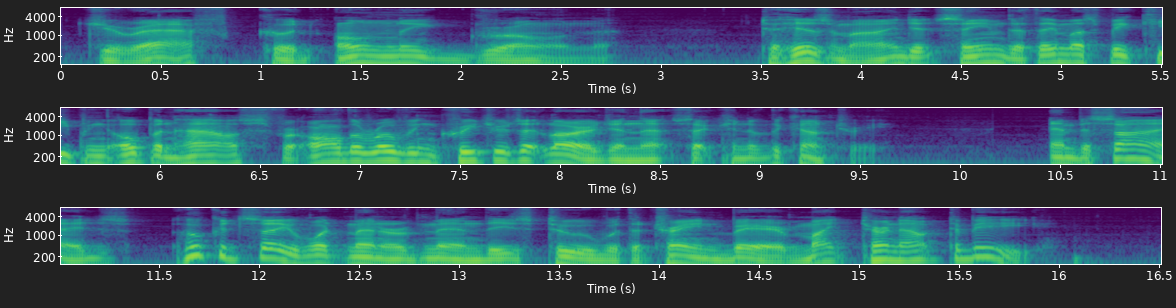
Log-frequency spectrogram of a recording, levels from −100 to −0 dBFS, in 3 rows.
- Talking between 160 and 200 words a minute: Yes, average, 180 wpm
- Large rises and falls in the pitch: Yes, wide, 8.2 semitones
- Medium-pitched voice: No, low, 105 Hz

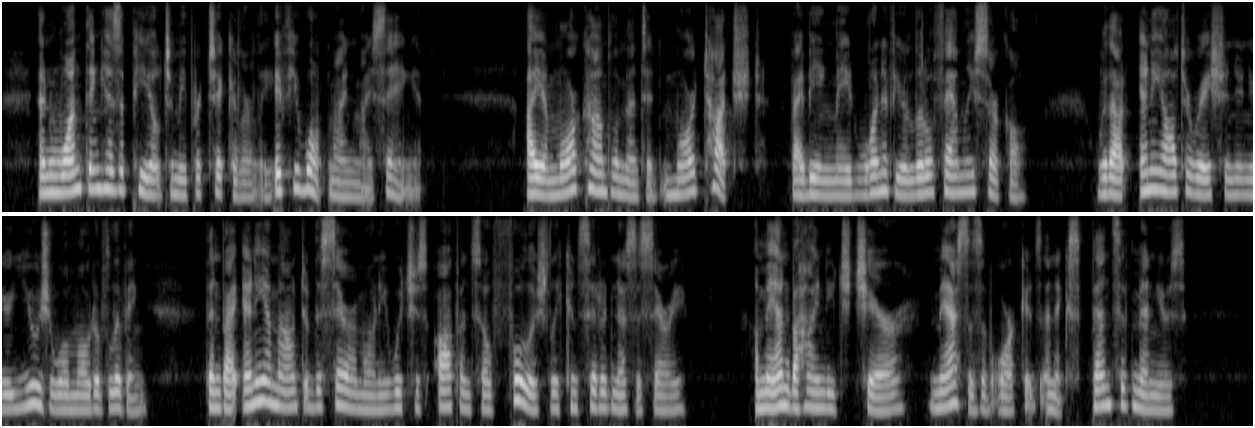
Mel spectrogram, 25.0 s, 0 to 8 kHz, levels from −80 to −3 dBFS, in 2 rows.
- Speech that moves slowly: No, average, 155 wpm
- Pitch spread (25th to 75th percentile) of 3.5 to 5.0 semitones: No, average, 3.0 semitones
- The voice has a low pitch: No, medium, 180 Hz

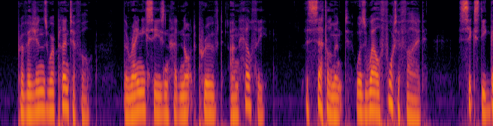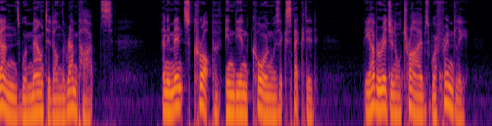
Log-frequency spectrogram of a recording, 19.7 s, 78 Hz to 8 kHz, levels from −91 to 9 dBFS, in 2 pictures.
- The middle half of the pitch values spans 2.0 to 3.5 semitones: Yes, average, 2.9 semitones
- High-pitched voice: No, low, 125 Hz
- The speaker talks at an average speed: No, slow, 105 wpm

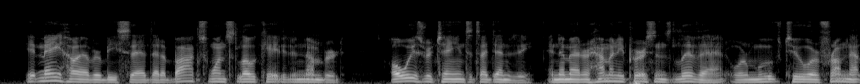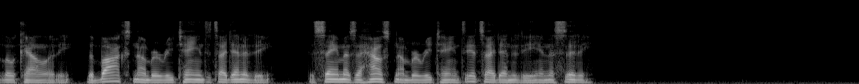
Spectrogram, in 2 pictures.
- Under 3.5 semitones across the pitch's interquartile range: Yes, average, 2.8 semitones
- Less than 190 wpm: Yes, average, 170 wpm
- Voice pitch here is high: No, low, 110 Hz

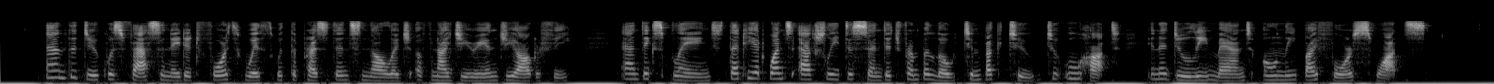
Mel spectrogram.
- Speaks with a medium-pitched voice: No, high, 200 Hz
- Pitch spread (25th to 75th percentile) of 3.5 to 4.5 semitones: No, average, 5.3 semitones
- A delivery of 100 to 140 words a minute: Yes, slow, 135 wpm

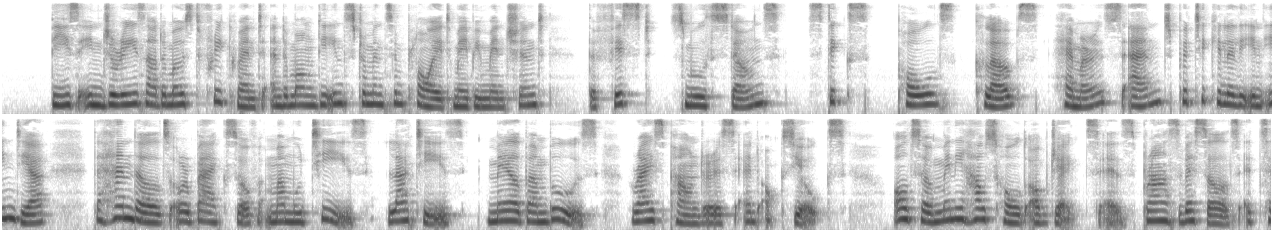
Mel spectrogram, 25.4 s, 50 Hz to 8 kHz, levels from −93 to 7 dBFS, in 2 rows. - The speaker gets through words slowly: Yes, slow, 120 wpm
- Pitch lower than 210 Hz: No, high, 215 Hz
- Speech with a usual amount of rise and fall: Yes, average, 3.2 semitones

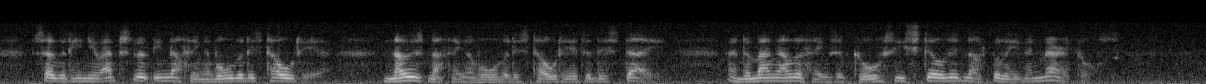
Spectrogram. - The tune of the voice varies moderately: Yes, average, 3.8 semitones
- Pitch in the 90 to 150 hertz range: Yes, medium, 140 Hz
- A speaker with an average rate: Yes, average, 180 wpm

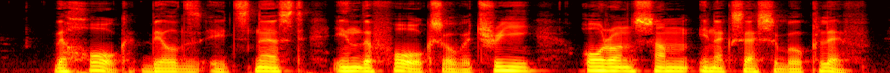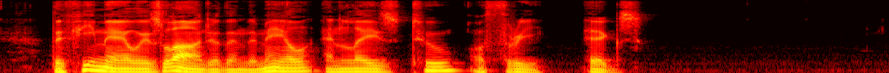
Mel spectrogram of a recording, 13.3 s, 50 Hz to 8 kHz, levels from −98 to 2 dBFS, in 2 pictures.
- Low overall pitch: Yes, low, 100 Hz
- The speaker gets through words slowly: Yes, slow, 130 wpm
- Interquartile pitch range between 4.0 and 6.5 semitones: Yes, average, 4.4 semitones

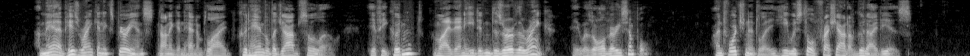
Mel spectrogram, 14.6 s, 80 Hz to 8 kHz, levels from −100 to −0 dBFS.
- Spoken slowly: No, average, 160 wpm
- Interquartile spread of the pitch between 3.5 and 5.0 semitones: Yes, average, 4.0 semitones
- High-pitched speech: No, low, 115 Hz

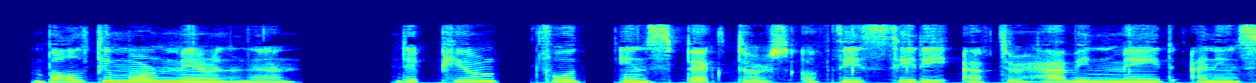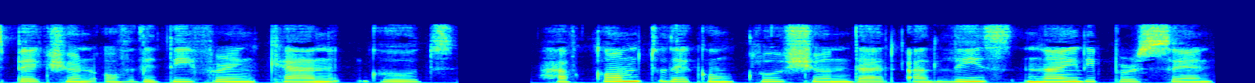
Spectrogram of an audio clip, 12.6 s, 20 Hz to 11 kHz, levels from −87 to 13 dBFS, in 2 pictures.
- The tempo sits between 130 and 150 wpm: Yes, average, 145 wpm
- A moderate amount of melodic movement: No, narrow, 2.2 semitones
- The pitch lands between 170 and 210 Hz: No, high, 230 Hz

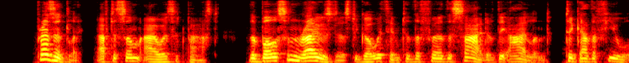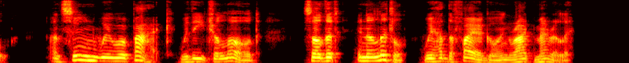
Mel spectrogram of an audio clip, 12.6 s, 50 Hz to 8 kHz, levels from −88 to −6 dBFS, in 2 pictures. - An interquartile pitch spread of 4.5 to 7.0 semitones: Yes, average, 4.9 semitones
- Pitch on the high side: No, medium, 140 Hz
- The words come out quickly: Yes, fast, 215 wpm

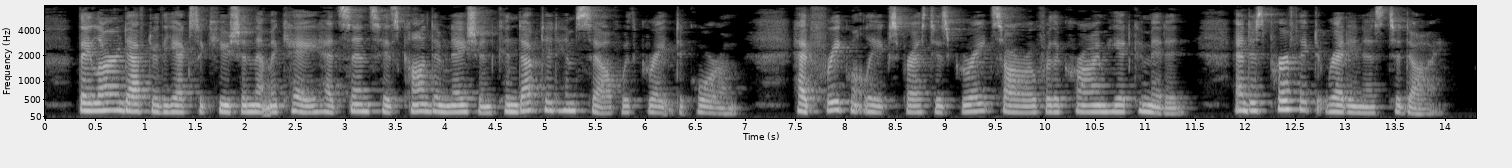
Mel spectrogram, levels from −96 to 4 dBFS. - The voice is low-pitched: No, medium, 175 Hz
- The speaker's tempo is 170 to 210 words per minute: No, average, 145 wpm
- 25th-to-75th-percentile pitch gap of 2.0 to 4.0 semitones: Yes, narrow, 2.4 semitones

